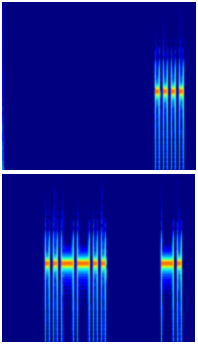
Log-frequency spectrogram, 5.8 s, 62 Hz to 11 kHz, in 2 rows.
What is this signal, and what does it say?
Morse code, heard as a keyed tone, about 20 wpm, spaced as for 8 wpm, 690 Hz. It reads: H?N
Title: 133 Lesson 22e - Question Mark - Three Characters 20wpm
